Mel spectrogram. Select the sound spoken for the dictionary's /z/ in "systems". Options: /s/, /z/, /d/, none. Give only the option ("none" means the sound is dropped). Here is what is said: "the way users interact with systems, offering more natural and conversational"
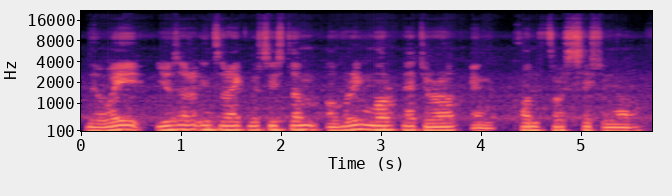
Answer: none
